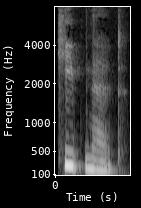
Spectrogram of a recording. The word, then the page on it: keepnet: American English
